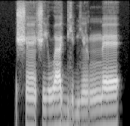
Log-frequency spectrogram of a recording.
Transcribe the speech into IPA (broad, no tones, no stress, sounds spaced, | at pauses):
ʃ ɛ̃ ʃ i w ɐ bʲ ɐ bʲ œ̃ l ŋ͡m ɛ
